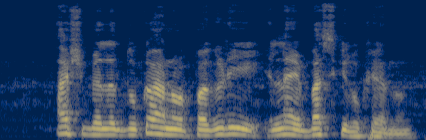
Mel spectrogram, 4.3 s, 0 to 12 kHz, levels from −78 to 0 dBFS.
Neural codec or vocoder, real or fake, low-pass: vocoder, 24 kHz, 100 mel bands, Vocos; fake; 10.8 kHz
